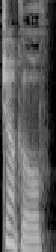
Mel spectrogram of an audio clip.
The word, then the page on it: juggle: British English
